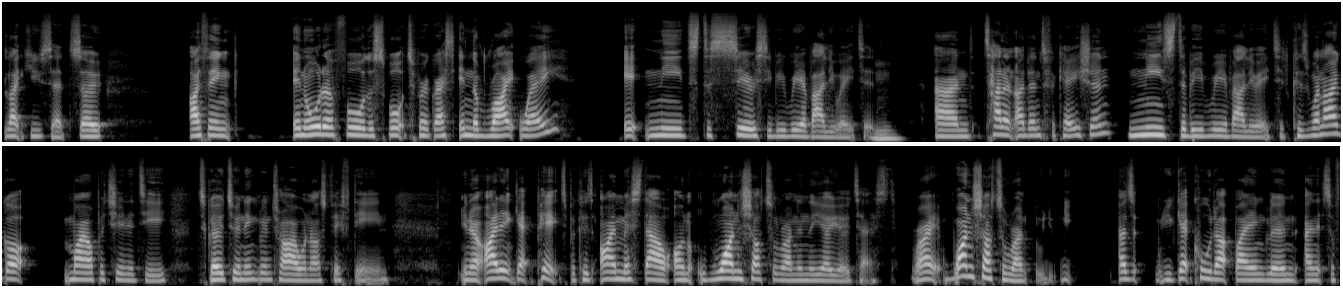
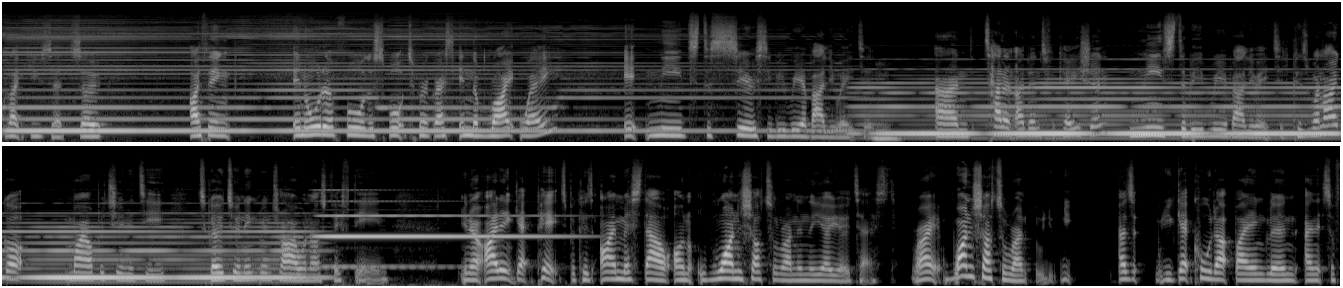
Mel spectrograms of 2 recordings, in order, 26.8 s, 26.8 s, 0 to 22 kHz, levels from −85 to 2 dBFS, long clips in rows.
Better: first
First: none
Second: background music; very loud; until 19 s; 4 dB above the speech

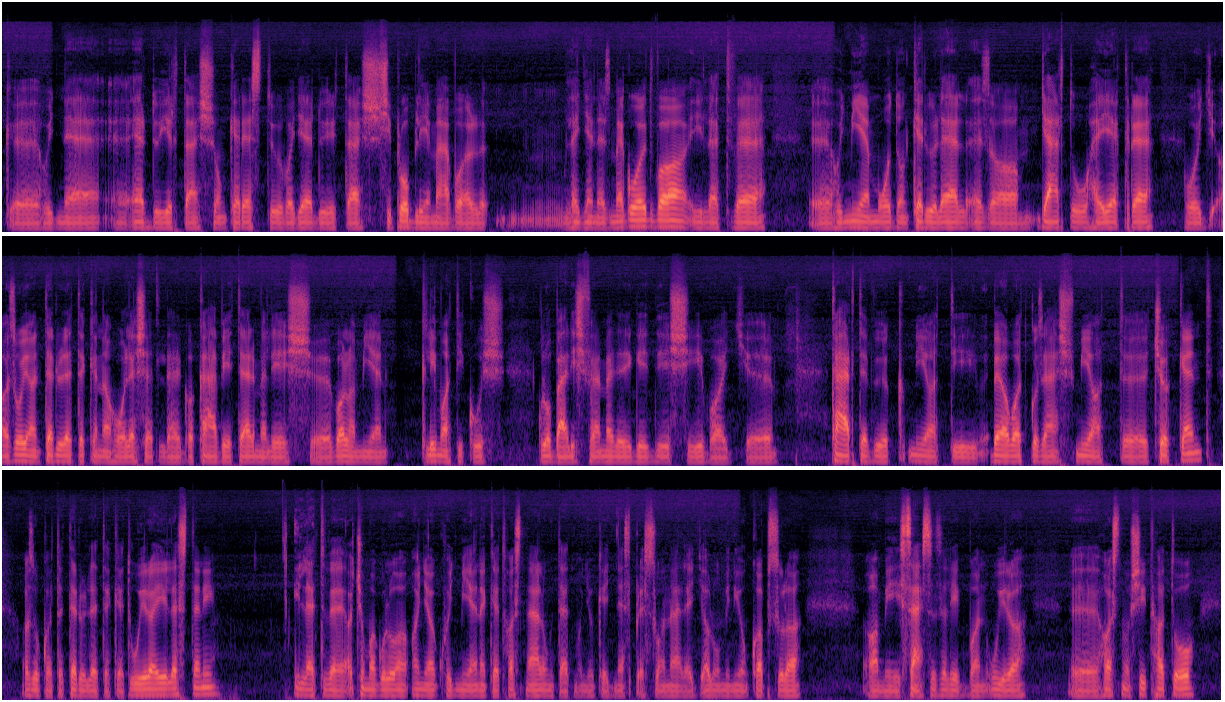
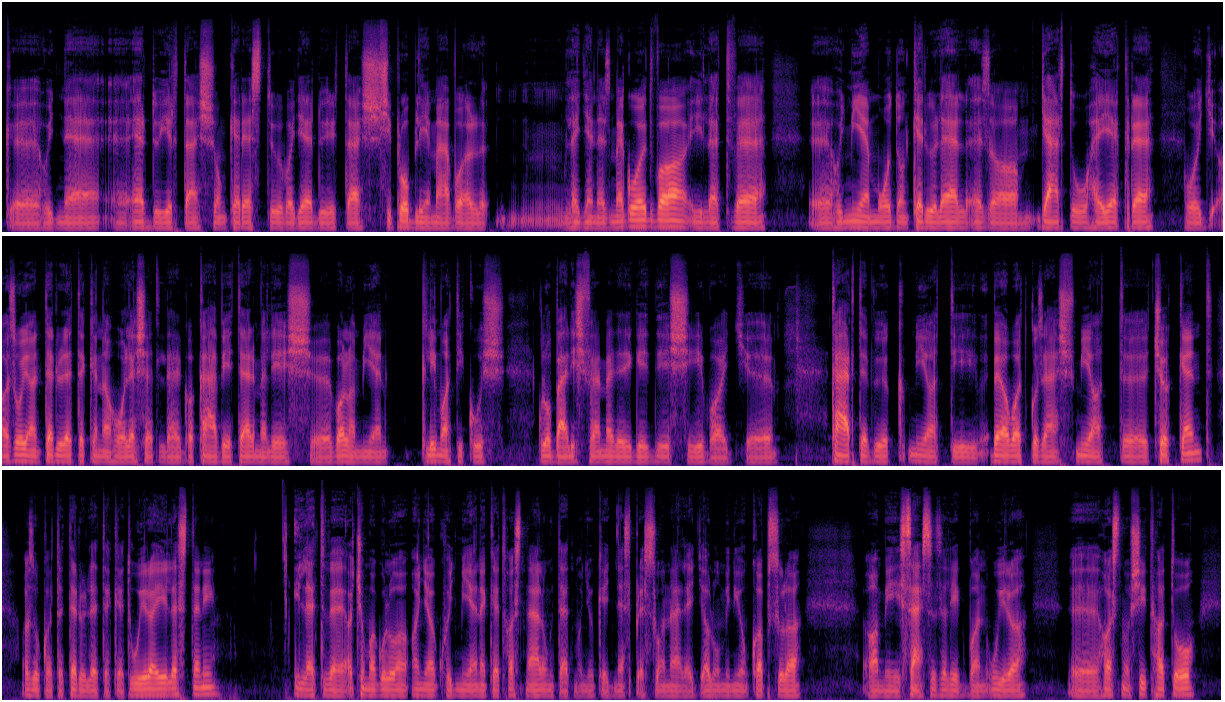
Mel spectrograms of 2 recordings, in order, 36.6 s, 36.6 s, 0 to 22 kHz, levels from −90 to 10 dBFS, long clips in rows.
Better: second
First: hiss; faint; throughout; 30 dB below the speech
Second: none

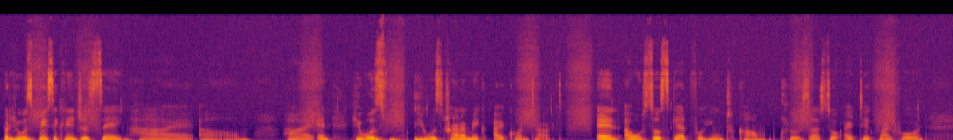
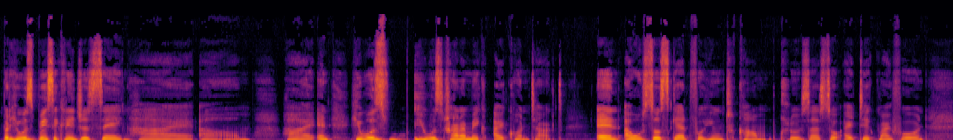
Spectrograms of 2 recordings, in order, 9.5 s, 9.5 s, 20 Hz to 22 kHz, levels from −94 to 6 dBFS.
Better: second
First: hiss; noticeable; throughout; 15 dB below the speech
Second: none

